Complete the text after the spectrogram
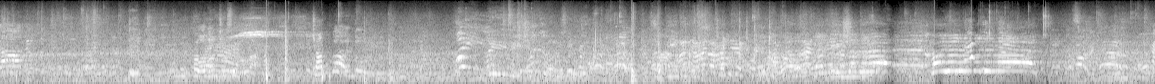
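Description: Football players shout to each other across an open outdoor field.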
